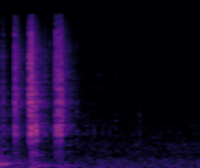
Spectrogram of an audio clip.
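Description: A few quick plastic clicks as hands detach a small telemetry module from a quadcopter's plastic shell, then fainter handling.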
